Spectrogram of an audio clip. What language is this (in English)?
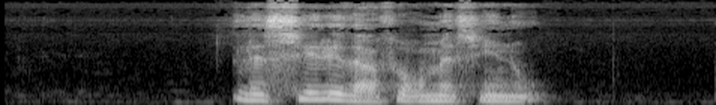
Kabyle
